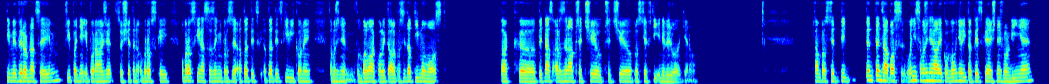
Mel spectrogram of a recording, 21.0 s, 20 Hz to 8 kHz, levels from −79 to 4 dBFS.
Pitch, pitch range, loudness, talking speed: 130 Hz, 125-135 Hz, -28 LUFS, 145 wpm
